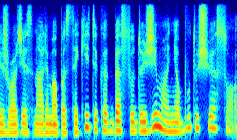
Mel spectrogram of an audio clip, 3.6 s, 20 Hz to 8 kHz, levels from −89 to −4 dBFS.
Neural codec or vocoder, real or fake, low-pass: codec, 24 kHz, 0.5 kbps, DualCodec; fake; 7.2 kHz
